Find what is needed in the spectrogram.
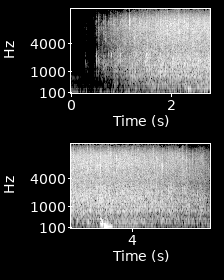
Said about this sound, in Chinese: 你们鼓掌是不是要陪我一起下地狱？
